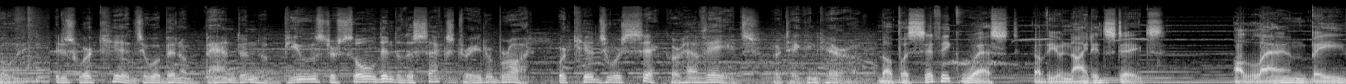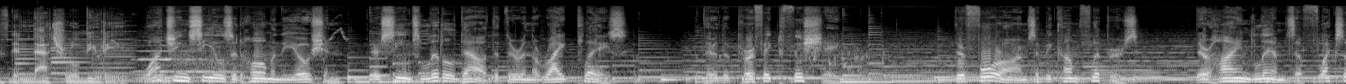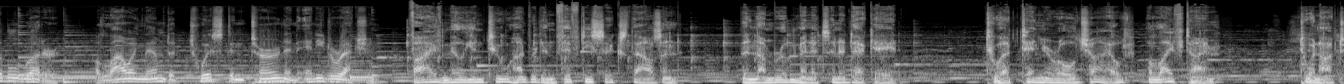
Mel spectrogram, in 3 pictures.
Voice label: Documentary Voice Over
